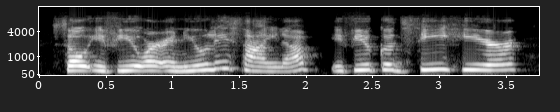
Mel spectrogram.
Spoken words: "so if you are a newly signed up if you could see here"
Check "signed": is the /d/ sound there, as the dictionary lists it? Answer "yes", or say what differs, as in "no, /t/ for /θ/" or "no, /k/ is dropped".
no, /d/ is dropped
